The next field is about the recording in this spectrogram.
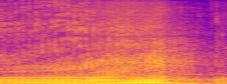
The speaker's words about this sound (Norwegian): Det kan være at dere ikke hørte det, fordi jeg sitter med mikrofon to millimeter fra pustetrynet mitt. Men helvete, det kommer motorsykkel! Og er det noe jeg forakter over alt i hele verden, så er det bråkesykler.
